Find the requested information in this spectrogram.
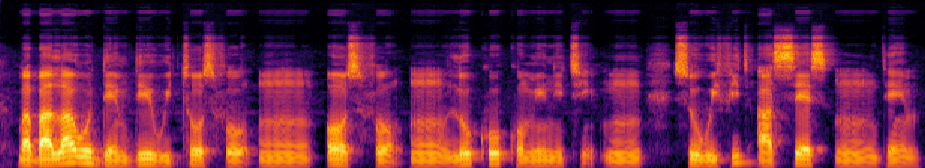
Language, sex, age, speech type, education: Nigerian Pidgin, male, 15-29, spontaneous, tertiary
